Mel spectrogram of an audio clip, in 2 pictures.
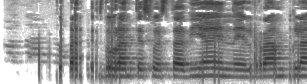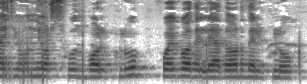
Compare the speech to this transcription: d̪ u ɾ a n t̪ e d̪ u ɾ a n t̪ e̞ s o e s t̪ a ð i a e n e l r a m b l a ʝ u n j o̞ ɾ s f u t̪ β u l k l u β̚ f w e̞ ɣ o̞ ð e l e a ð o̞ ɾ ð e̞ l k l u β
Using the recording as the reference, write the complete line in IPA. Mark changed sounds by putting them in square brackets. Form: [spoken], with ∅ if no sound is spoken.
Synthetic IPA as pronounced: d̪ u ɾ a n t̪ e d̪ u ɾ a n t̪ e̞ s [u] e s t̪ a ð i a e n e l r a m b l a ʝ u n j o̞ ɾ s f u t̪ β [o] l k l u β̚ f w e̞ ɣ o̞ ð e l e a ð o̞ ɾ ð e̞ l k l u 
